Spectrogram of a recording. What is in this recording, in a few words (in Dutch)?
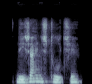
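"designstoeltje", Dutch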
